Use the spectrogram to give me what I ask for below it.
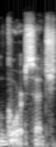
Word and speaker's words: Gorsuch: who did not and his name rhymes with nuch that would be Neil Gorsuch now we did have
